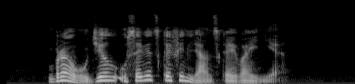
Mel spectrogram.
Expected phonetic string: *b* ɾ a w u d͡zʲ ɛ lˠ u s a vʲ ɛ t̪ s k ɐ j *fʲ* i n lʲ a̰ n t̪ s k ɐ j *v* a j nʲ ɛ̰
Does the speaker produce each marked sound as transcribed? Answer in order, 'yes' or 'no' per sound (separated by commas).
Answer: yes, yes, yes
